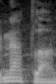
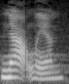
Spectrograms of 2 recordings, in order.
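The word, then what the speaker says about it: Natlan: soon be heading to naton I presume naton that's not how it's pronounced Natan I'm afraid that I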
